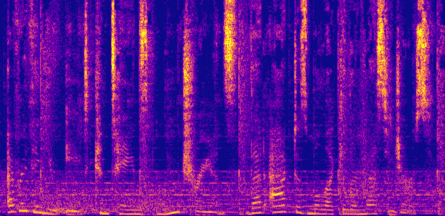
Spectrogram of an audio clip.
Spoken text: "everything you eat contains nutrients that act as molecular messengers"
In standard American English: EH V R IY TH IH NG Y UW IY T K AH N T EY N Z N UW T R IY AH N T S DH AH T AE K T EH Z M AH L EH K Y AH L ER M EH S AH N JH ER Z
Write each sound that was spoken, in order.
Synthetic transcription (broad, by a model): EH V R IY TH IH NG Y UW IY T K AH N T EY N Z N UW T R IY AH N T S DH AH T AE K T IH Z M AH L EH K Y L ER M EH S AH N JH ER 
